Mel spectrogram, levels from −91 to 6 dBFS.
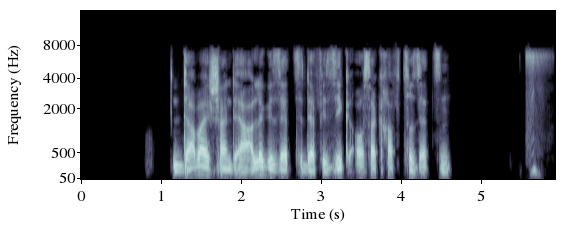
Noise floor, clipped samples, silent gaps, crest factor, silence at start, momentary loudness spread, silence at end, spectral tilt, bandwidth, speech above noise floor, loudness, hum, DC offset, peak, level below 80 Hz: under -90 dBFS; under 0.1%; 4.64-5.47 s; 18 dB; 1.15 s; 14 LU; 0.2 s; -4 dB/octave; 8 kHz; over 74 dB; -16 LUFS; none; under 0.1%; 0 dBFS; -54 dBFS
